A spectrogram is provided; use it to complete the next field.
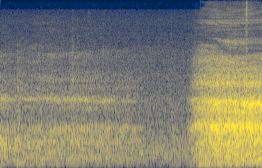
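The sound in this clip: A person takes a sharp breath: a quick, breathy inhale rises in loudness near the end after a quiet stretch of soft hiss, with no talking.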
